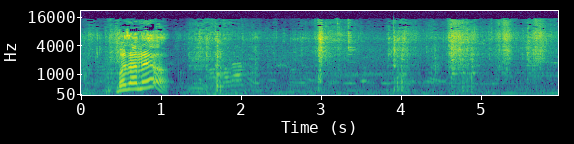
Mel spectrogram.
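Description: A shovel scrapes and strikes dry ground.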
